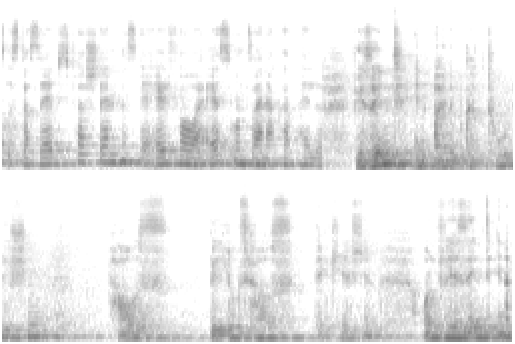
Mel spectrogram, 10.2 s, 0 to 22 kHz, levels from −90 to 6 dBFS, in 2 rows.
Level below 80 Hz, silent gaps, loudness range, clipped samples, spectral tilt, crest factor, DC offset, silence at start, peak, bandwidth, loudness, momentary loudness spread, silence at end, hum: -82 dBFS; none; 6 LU; under 0.1%; -5.5 dB/octave; 20 dB; under 0.1%; 0 s; -30 dBFS; 16.5 kHz; -50 LUFS; 14 LU; 0 s; none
